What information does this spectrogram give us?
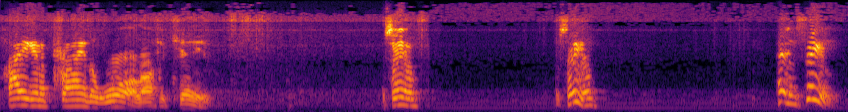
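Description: An actor playing a wry, protective young husband, bantering in a 1940s radio drama. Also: male voice, fairly high pitch, huge pitch swings, unhurried, pauses often, heavily acted. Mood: worried, calling. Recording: muffled, noisy 1940s radio recording.

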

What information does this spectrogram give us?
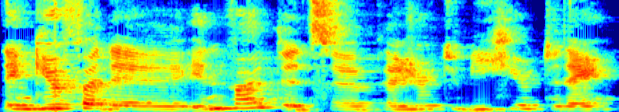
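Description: A woman's voice: on the high side, fairly even intonation, normal speed, sharp tone, roomy sound. A young woman from Quebec, a native French speaker with a French Canadian accent, talking conversationally as an interview guest. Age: young adult. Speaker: podcast guest, researcher.

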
